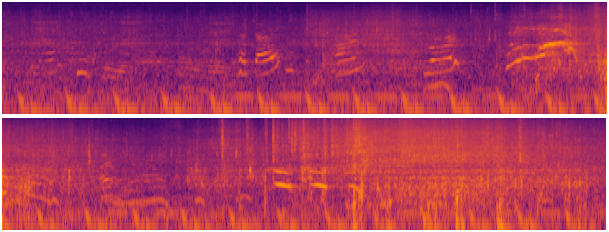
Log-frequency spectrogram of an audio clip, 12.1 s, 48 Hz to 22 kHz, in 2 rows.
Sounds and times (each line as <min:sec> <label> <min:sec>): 0:00.0 lake 0:12.0
0:04.4 kids 0:06.1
